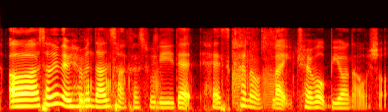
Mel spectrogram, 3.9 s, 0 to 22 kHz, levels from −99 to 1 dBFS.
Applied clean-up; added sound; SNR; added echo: none; Fart; 16 dB; none.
